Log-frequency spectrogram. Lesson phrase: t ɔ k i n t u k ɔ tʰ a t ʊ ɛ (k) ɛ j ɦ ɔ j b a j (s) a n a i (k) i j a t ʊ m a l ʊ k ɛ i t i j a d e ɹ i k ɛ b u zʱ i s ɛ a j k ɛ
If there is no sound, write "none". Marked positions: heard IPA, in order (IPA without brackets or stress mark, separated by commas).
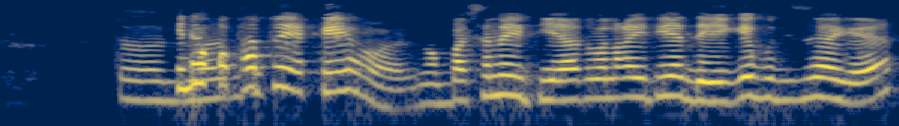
k, s, t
